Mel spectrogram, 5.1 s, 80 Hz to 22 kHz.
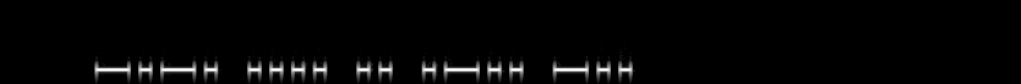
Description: Morse code, heard as a keyed tone, about 22 wpm, 700 Hz. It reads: CHILD
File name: 5 Letter Words - First 3 Letters Given - 22wpm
